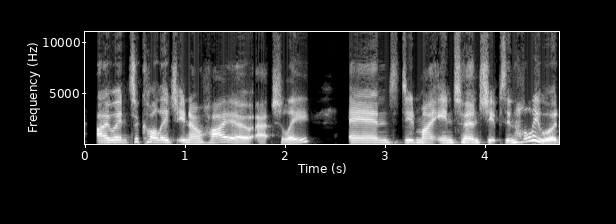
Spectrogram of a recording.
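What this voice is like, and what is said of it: Australian accent. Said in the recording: “you might recognize the accent, I'm Australian”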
